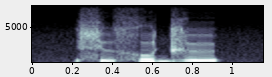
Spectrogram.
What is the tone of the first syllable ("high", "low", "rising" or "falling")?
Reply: low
